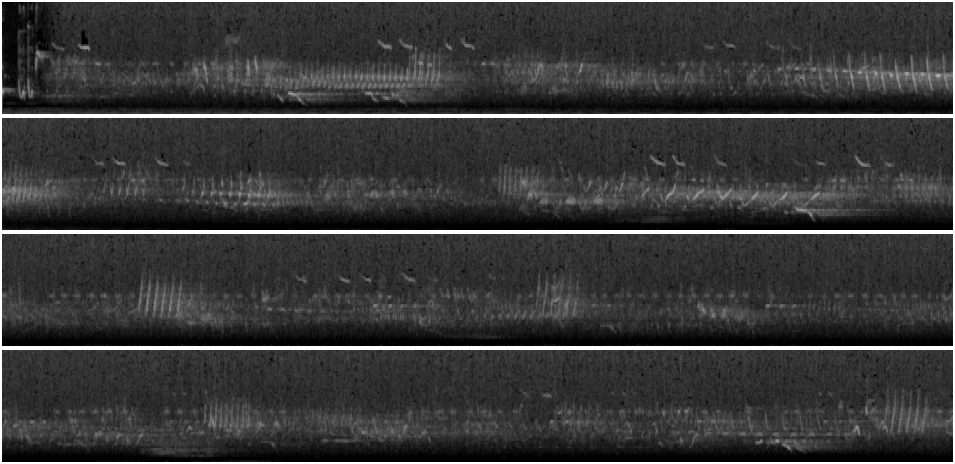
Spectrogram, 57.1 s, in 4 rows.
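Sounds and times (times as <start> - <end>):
faint low rumble: 0.0 - 20.6
songbirds singing: 0.0 - 57.0.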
